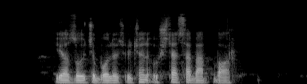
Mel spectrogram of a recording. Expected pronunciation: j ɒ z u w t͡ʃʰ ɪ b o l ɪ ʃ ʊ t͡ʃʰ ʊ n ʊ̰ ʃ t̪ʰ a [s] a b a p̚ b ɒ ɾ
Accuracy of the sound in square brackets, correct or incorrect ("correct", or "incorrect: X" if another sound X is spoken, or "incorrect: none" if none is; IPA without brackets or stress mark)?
correct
